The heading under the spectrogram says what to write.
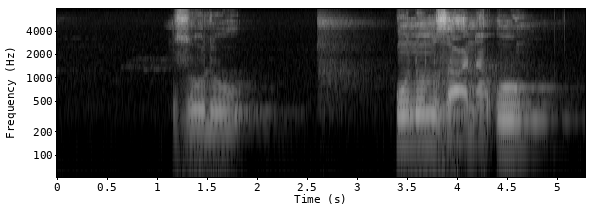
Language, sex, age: Xhosa, male, 26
